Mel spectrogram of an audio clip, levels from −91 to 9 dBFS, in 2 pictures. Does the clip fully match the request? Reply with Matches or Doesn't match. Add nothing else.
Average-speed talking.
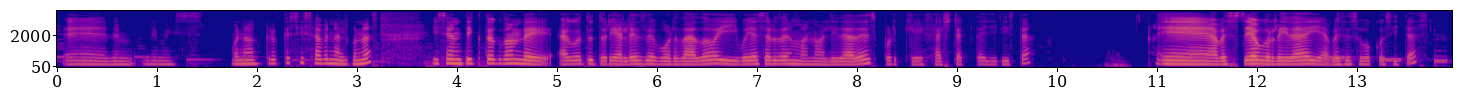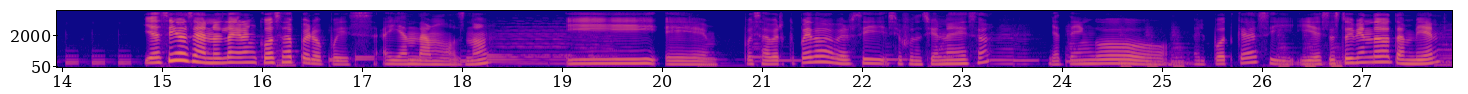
Matches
